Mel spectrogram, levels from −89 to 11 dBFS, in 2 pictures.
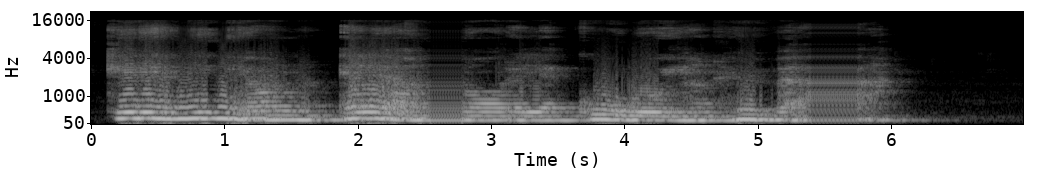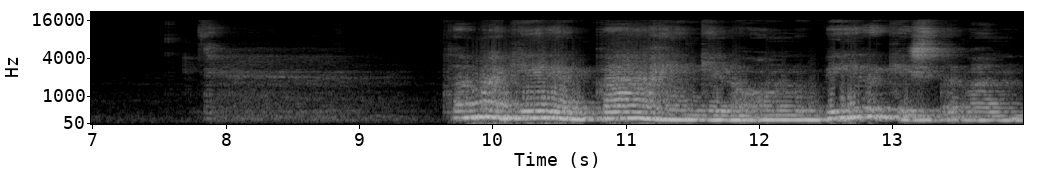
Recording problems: off-mic speech; far
wrong speed, natural pitch; too slow; 0.5 times normal speed
room echo; noticeable; dies away in 0.7 s
distortion; slight; 10% of the sound clipped
audio freezing; at 2.5 s and at 5.5 s

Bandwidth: 16 kHz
